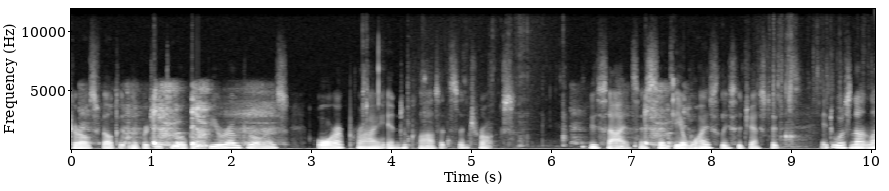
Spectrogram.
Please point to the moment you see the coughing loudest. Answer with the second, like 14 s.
1 s.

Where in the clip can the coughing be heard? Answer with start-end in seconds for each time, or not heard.
0.1-2.7, 6.2-7.8.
